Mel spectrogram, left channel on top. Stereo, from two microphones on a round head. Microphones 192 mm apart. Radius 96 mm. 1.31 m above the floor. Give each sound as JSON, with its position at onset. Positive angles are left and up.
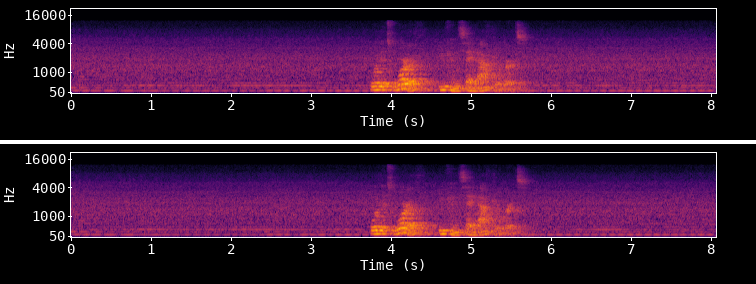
{"t": 3.7, "sound": "a man speaking", "side_deg": 55, "distance_m": 1.7}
